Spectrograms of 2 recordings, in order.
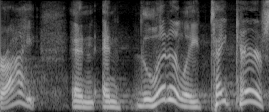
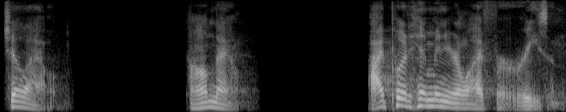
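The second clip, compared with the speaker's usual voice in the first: calm Lord; 3 semitones lower than usual. Retold or imitated. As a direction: soothe an angry man down. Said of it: "the Lord's like".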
